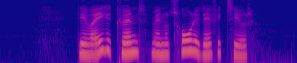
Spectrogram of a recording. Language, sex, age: Danish, female, 47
